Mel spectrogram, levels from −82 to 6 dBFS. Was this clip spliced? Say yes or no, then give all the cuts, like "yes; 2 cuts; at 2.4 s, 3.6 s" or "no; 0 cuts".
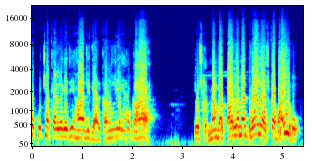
yes; 1 cut; at 1.9 s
